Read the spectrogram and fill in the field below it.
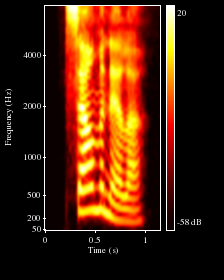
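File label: "salmonella", British English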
